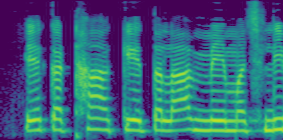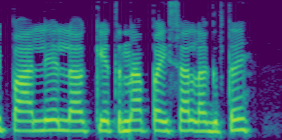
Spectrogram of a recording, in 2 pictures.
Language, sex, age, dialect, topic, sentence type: Magahi, female, 18-24, Central/Standard, agriculture, question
